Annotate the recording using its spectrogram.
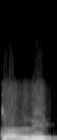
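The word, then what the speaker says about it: read: डाल दिया फिर वर्ब रीड पढ़ना होता है रीड रेड रेड pronunciation रेड करते हैं स्पेलिंग सेम होती है आर ई ए डी तो रेड डाल दिया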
